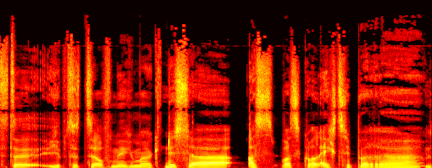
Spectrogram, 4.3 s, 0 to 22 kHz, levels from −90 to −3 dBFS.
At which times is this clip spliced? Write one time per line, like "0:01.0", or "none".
0:01.6
0:02.8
